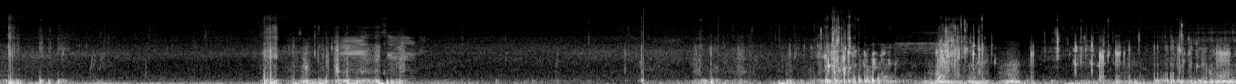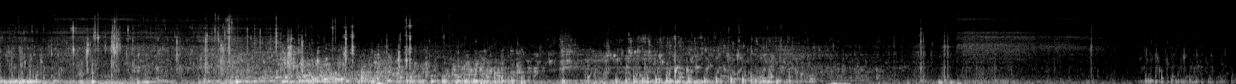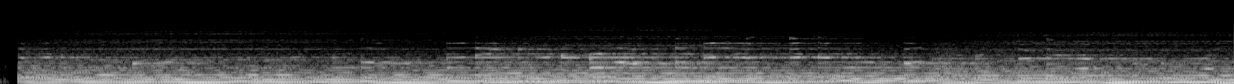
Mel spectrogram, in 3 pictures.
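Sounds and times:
water splashing: 0:00.0 - 0:24.8
underwater bubbles gurgling: 0:06.4 - 0:24.8
low rumble: 0:06.9 - 0:21.8.

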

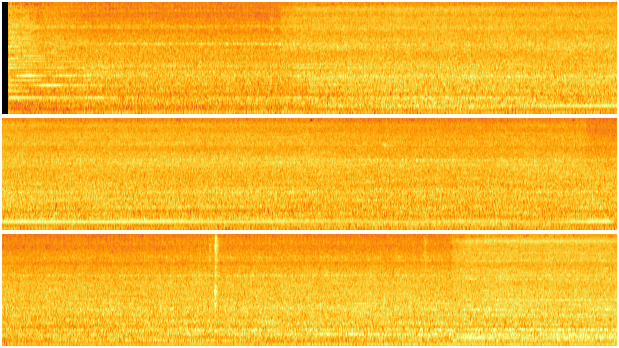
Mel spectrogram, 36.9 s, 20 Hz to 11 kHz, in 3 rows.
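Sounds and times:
air compressor running: 0:00.1 - 0:36.9
low steady hum: 0:00.1 - 0:36.9.

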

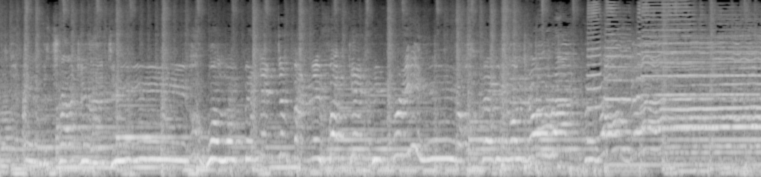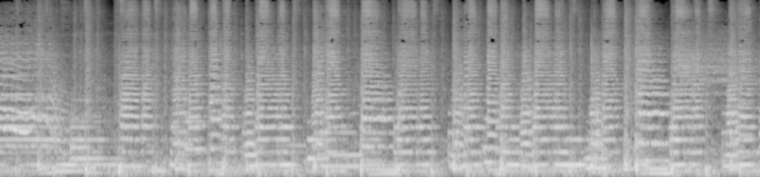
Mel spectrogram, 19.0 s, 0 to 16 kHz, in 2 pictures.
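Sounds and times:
band playing guitar bass drums: 0:00.0 - 0:19.0
horn section playing riff: 0:06.6 - 0:19.0.

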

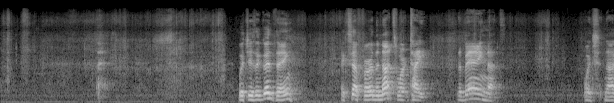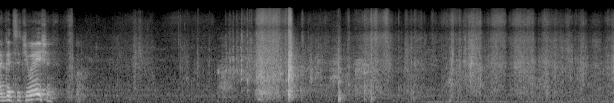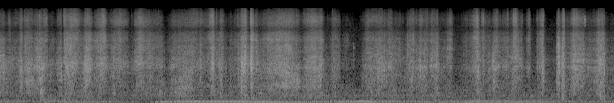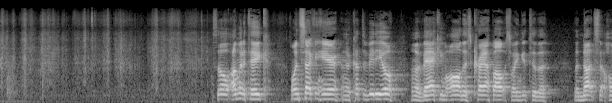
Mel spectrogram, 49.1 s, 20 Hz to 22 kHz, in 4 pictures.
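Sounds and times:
paper towel crinkling and rubbing: 0:00.0 - 0:09.3, 0:09.9 - 0:12.1, 0:14.8 - 0:41.5.

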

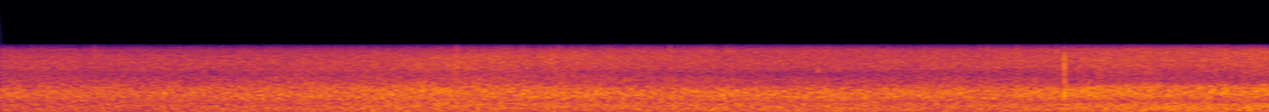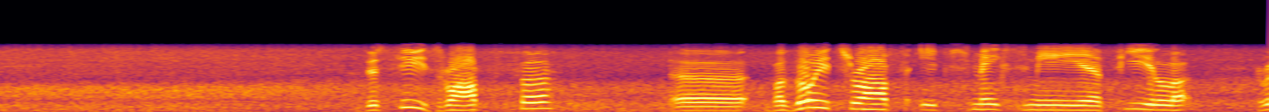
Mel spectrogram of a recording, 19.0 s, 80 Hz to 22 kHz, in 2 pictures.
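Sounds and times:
surf breaking on beach: 0:00.0 - 0:19.0.

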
